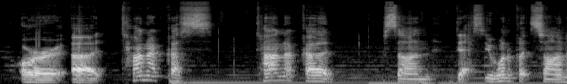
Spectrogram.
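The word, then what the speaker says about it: です: s in Japanese they put Des but it's pronounced Des So Tan Des and if you want to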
